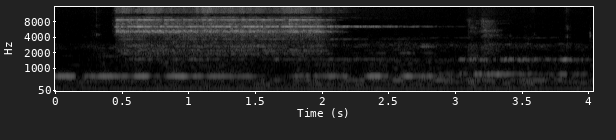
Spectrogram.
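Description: A phone rings in a scene from the film The Batman, its tone clear over a low steady hum for about two seconds. The ring then fades, leaving fainter background sounds.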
